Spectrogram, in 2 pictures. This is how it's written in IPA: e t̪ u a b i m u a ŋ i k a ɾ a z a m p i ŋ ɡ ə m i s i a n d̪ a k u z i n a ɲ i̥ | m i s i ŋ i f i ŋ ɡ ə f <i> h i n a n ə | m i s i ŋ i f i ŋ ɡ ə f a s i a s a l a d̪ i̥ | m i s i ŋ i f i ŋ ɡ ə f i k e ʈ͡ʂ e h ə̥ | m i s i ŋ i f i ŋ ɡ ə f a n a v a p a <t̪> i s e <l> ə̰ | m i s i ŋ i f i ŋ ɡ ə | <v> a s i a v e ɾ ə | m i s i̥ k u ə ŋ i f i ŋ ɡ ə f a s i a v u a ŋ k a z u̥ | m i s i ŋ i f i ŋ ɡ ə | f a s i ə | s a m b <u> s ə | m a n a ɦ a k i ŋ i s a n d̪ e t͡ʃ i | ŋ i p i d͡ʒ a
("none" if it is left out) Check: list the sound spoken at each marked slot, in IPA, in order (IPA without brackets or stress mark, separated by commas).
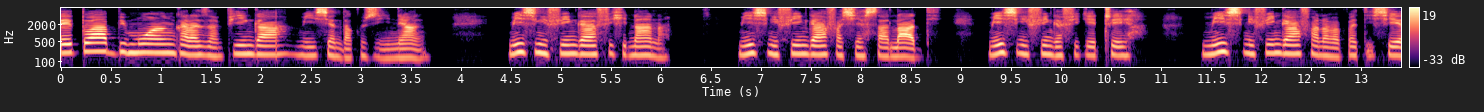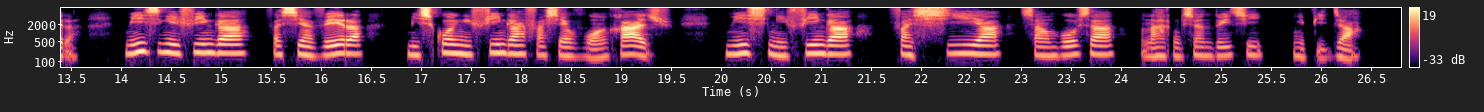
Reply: i, t̪, ɾ, f, o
